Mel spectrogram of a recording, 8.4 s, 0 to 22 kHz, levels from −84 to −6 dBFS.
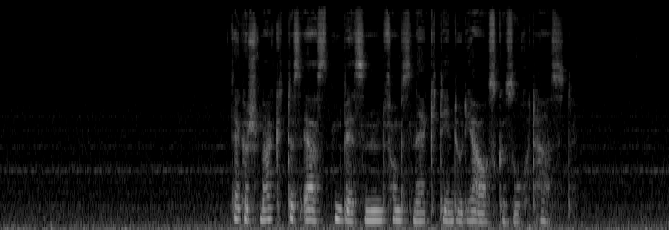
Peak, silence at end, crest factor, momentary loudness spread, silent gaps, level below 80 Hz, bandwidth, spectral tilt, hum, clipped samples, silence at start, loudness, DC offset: -26 dBFS; 0 s; 20 dB; 23 LU; none; -62 dBFS; 19 kHz; -4.5 dB/octave; none; under 0.1%; 0 s; -44 LUFS; under 0.1%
